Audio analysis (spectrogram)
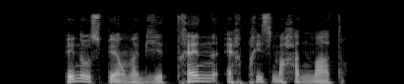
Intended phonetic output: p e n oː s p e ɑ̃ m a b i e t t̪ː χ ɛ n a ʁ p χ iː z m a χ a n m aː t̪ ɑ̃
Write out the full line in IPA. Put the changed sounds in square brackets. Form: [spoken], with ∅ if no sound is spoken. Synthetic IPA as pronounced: p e n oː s p e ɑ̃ m a b i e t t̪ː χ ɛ n [ɛ] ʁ p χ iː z m a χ a n m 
